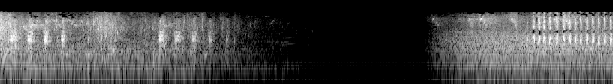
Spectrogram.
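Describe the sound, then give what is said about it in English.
A flock of ducks and geese quacks and honks in busy overlapping calls on a pond in a city park, fading out into a few seconds of silence before the loud, noisy chorus returns. “Geese and ducks live in cities. They swim in ponds in parks.”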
